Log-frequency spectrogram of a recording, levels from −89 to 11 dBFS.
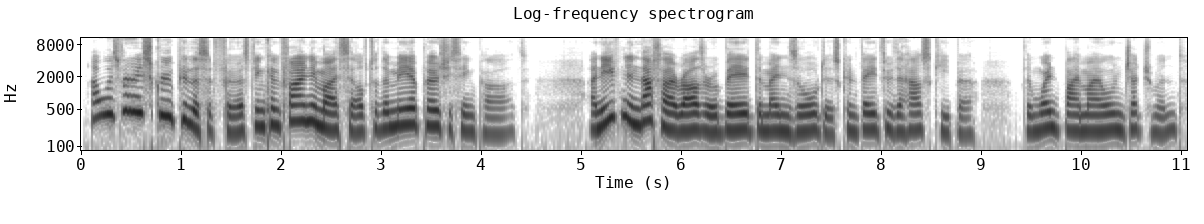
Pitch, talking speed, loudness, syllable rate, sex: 225 Hz, 185 wpm, -15 LUFS, 5.3 syllables/s, female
